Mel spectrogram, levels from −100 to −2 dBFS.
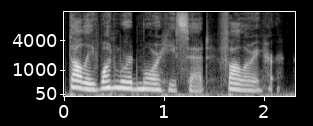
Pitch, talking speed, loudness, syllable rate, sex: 195 Hz, 205 wpm, -20 LUFS, 5.7 syllables/s, female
